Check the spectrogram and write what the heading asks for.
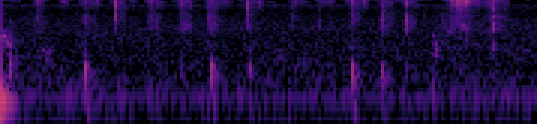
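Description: Near silence with a few faint, light ticks: a pen tip dabbing on card.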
